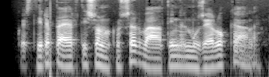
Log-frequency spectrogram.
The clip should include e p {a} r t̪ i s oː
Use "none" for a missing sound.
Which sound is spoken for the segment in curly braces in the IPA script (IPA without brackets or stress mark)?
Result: ɛ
